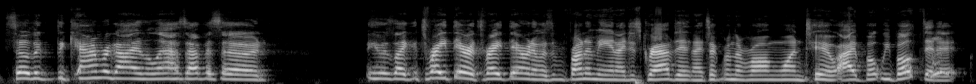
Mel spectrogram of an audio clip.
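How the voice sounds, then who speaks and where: A woman chatting casually as a guest chef, telling stories in a blunt, excitable, sweary way. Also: fairly high pitch, a little fast. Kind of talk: casual chat, storytelling.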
